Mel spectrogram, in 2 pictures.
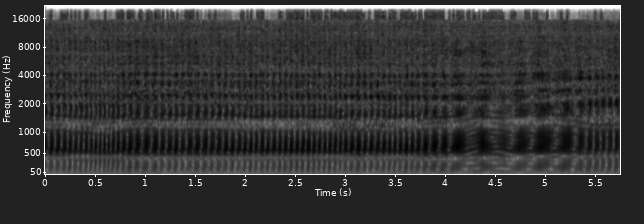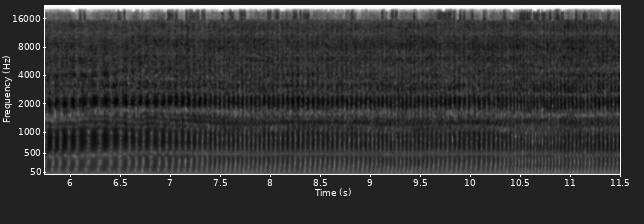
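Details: McCulloch 1-42 two-stroke chainsaw, restored project saw, cutting wood: steady, crisp buzz sags slightly and recovers as it bites; running strong and healthy under load.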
